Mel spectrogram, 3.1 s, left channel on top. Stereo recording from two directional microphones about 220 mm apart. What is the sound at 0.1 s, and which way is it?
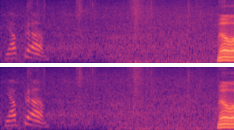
Speech, 60° right (ahead or behind).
